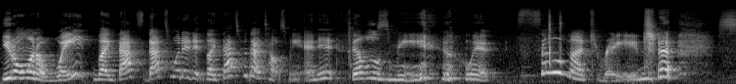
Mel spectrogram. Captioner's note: laughs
